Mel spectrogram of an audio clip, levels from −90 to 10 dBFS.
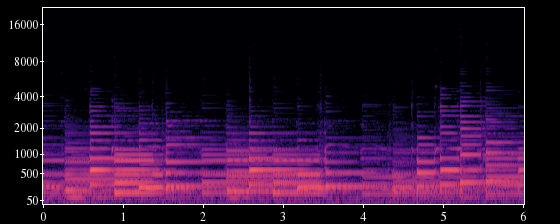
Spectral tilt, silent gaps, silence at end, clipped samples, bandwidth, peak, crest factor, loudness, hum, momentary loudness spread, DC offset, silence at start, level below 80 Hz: -10 dB/octave; none; 0 s; under 0.1%; 5.2 kHz; -16 dBFS; 14 dB; -31 LUFS; none; 9 LU; under 0.1%; 0 s; -56 dBFS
